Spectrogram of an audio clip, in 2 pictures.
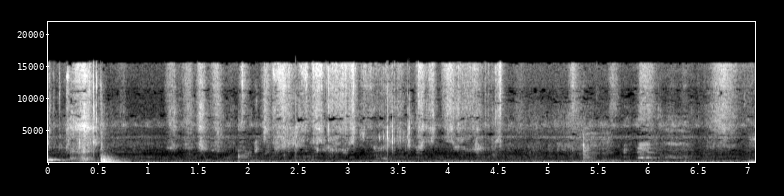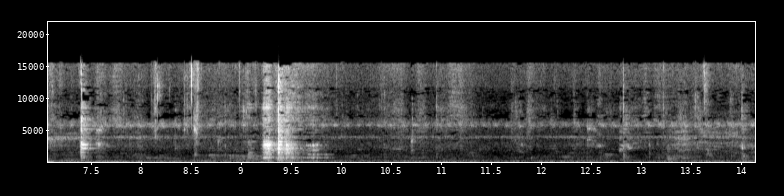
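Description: A metal spoon clinking and scraping now and then against a steel bowl as paper-mâché dough is mixed, with a louder knock about half a second in.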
